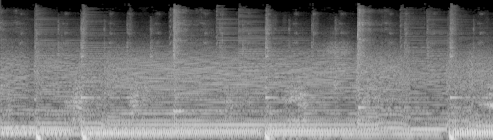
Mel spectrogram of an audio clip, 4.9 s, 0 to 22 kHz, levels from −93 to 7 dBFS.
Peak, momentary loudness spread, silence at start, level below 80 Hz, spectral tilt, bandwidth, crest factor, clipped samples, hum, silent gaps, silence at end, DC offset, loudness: 0 dBFS; 3 LU; 0 s; -22 dBFS; -5.5 dB/octave; 19 kHz; 12 dB; under 0.1%; none; none; 0 s; under 0.1%; -13 LUFS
